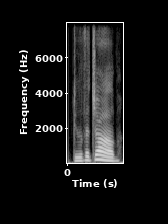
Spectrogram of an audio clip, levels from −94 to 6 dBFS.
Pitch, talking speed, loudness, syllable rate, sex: 190 Hz, 230 wpm, -13 LUFS, 4.7 syllables/s, female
